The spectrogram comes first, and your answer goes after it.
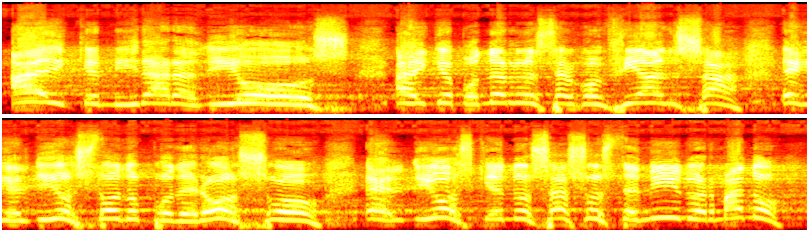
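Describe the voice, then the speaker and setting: A middle-aged man, a pastor, preaching a fervent sermon and often shouting. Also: very high-pitched, fairly even intonation, unhurried, gravelly, hardly any pauses. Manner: fervent, often shouting, repeated calls of "hermano". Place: church. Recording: echoey church hall.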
